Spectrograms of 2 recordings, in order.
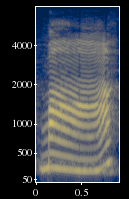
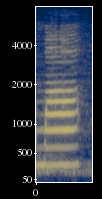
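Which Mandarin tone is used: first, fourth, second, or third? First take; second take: third; first. First: It is said with the third tone. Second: It is said with the first tone. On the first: "Nada tiga itu" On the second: "dari nada satu itu"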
